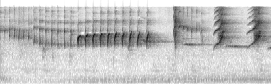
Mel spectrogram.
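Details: Long-tailed shrike song for stimulating silent shrikes to sing: a quick run of about a dozen evenly repeated high notes, then sharp chips and thin whistled slurs.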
